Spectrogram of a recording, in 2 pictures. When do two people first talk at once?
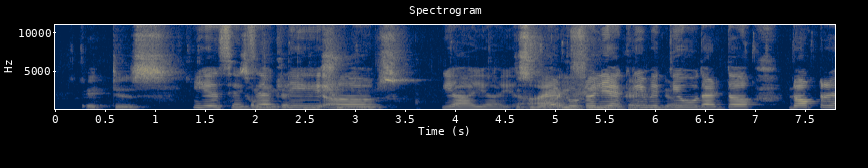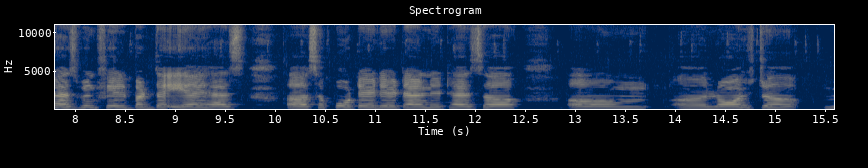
2 s

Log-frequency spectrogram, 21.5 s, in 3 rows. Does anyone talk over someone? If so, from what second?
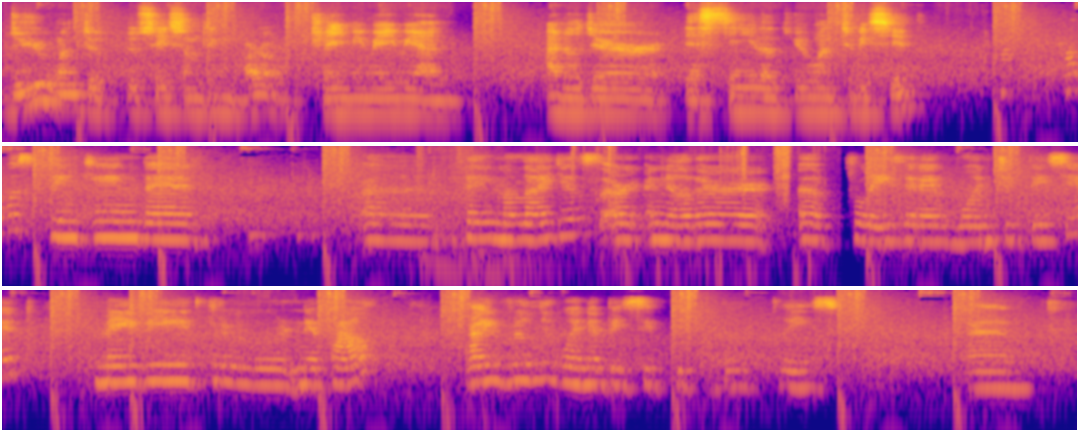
none

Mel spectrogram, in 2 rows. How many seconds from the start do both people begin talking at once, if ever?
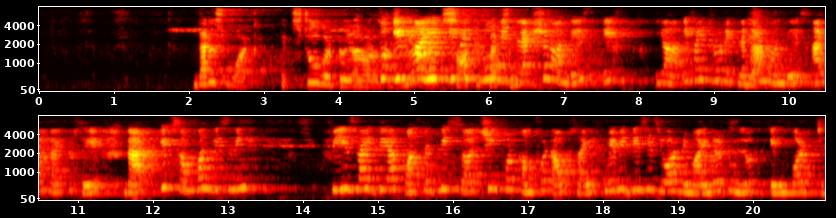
5 s

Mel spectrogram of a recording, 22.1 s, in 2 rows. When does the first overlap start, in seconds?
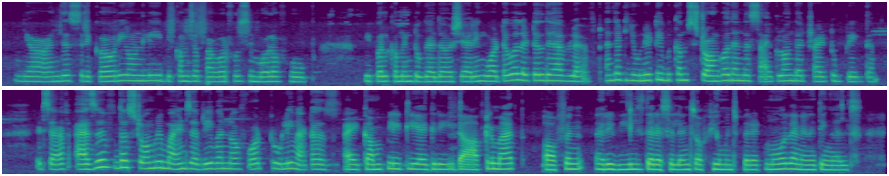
none

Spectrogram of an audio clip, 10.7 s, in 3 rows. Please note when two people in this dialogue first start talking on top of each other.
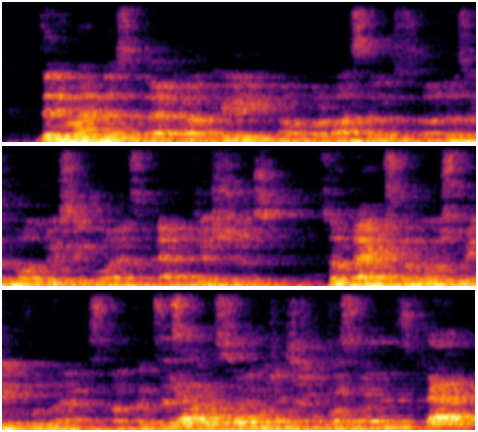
8 s

